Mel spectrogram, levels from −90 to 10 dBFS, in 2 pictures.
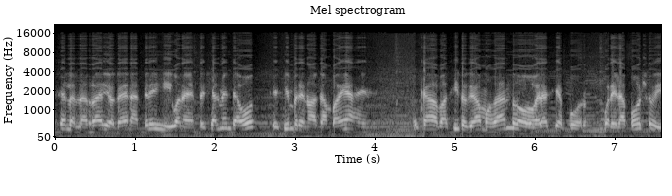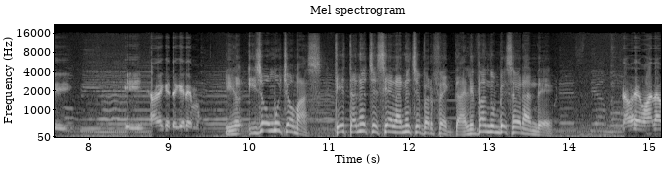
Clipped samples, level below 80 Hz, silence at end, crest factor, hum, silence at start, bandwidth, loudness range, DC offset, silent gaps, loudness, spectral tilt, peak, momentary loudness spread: under 0.1%; -46 dBFS; 0 s; 18 dB; none; 0 s; 17 kHz; 1 LU; under 0.1%; none; -21 LUFS; -3.5 dB/octave; -4 dBFS; 11 LU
